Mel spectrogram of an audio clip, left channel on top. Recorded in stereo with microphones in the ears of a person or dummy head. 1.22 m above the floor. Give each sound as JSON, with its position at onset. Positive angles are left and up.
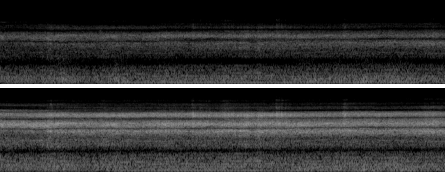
{"t": 0.0, "sound": "a lawn mower", "side_deg": -70}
